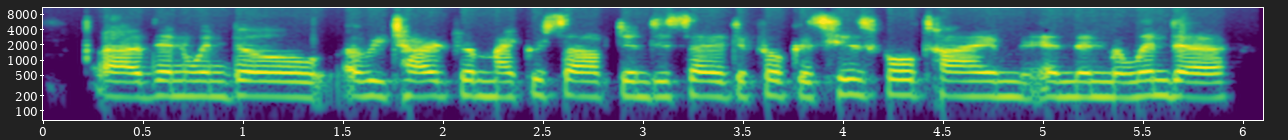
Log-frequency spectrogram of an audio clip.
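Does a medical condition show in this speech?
No.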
